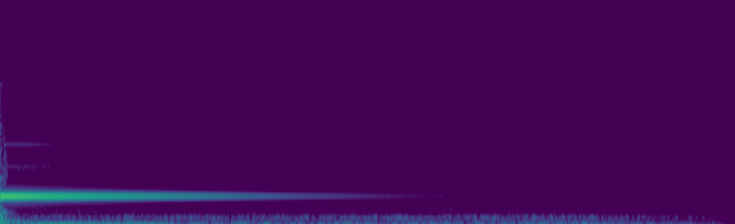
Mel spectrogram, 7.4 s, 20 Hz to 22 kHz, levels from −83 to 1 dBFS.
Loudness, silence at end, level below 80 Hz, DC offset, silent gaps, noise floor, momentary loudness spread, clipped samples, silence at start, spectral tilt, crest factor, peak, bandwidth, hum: -36 LUFS; 1.3 s; -58 dBFS; under 0.1%; none; -70 dBFS; 27 LU; under 0.1%; 0 s; -9.5 dB/octave; 20 dB; -20 dBFS; 1.7 kHz; none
